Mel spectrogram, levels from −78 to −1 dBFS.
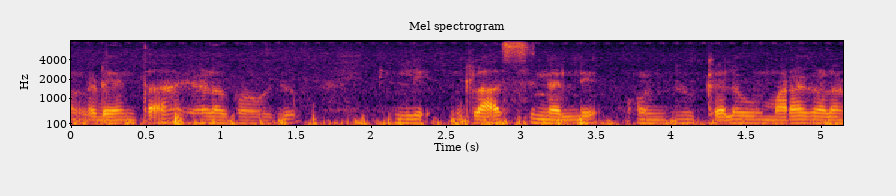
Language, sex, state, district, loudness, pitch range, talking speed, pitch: Kannada, male, Karnataka, Koppal, -19 LUFS, 115-125 Hz, 115 wpm, 120 Hz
